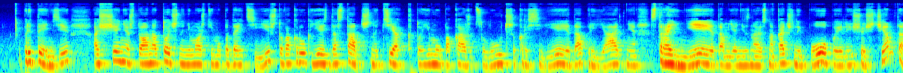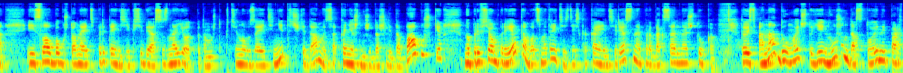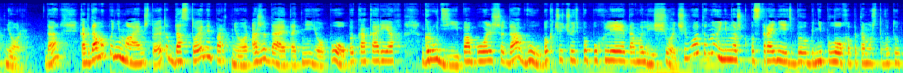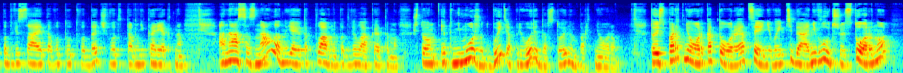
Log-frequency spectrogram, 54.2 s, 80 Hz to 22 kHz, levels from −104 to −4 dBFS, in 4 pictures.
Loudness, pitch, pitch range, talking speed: -29 LUFS, 175 Hz, 155-205 Hz, 165 wpm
